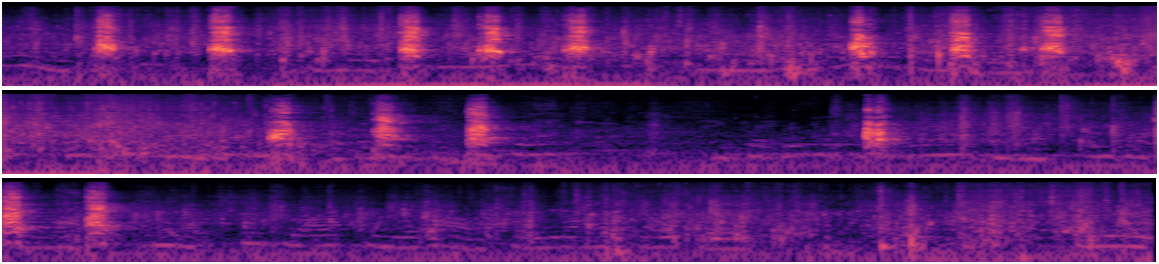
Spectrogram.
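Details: Playful French Bulldog barking: sharp, short barks in uneven runs, some in quick pairs, with a pause near nine to ten seconds, over a low background of voices and room noise.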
